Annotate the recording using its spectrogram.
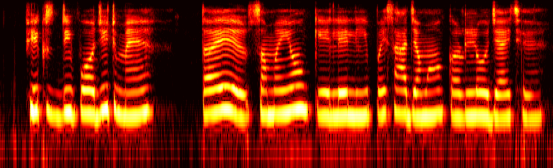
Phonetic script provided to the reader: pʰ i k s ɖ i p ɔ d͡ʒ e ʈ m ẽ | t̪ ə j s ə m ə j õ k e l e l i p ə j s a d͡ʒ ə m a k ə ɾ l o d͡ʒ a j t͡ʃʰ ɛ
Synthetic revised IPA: pʰ i k s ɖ i p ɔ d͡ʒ i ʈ m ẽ | t̪ ə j s ə m ə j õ k e l e l i p ə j s a d͡ʒ ə m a k ə ɾ l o d͡ʒ a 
